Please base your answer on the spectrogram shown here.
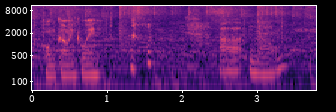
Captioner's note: laughing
